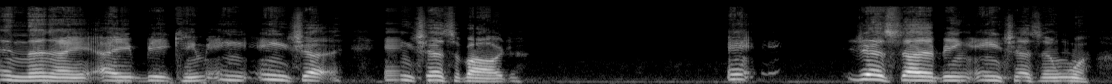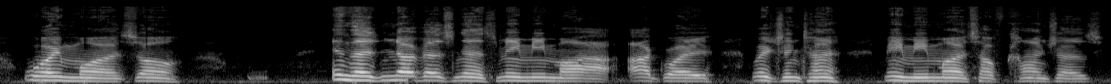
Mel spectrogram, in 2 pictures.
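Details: Adult man with a long-standing speech impediment, no specific diagnosis named, audible whenever he speaks; speech impediment.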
